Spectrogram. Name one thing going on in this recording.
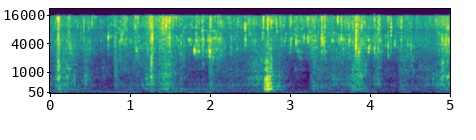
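Wet clothes rustle and squish as a hand presses them into water.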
